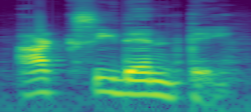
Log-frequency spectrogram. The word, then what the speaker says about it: accidente: Okay, so if in English it would be the word accident, in Spanish it's the word accidente. Accidente. So in English you have accident, in Spanish accidente.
